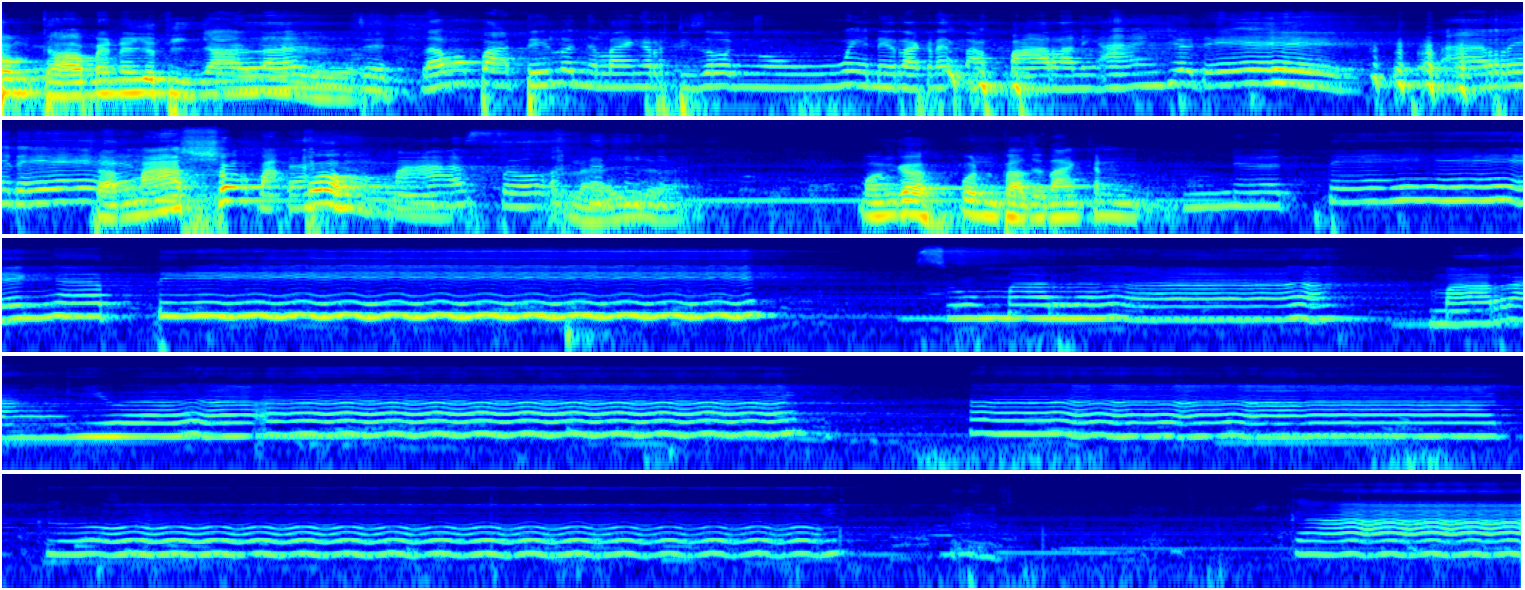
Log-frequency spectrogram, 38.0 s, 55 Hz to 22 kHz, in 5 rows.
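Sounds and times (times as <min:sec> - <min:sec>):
woman singing long notes: 0:00.0 - 0:38.0.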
